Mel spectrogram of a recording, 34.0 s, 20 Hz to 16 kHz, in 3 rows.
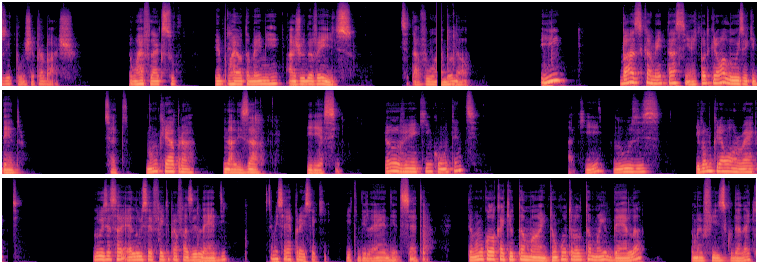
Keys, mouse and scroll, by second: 0.7-2.4 ctrl+drag, 2.7-4.7 ctrl+right drag, 5.2 ctrl+click, 6.2-11.1 ctrl+right drag, 9.5 w, 9.9 d, 13.8-16.5 right drag, 15.0 w, 16.5 s, 18.4 click, 19.2 click, 23.5-24.6 drag, 24.7-25.8 right drag.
